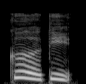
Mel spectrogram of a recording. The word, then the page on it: 各地: gè dì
